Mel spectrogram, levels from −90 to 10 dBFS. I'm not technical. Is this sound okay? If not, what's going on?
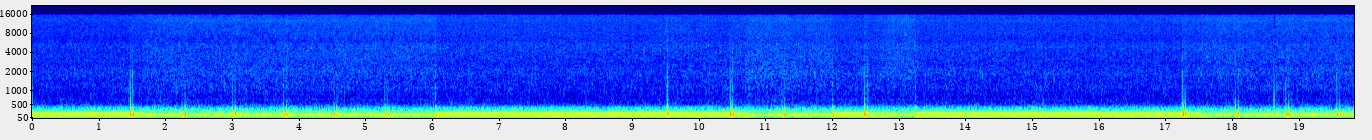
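No. Near the end, from 18.63 to 18.65 s, there is a brief squeak or blip. This is a corrupt frame decoded. A few small chunks of the compressed sound were damaged, but the player played them anyway. That put sound at the wrong pitches for a split second.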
